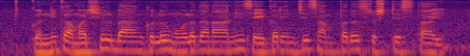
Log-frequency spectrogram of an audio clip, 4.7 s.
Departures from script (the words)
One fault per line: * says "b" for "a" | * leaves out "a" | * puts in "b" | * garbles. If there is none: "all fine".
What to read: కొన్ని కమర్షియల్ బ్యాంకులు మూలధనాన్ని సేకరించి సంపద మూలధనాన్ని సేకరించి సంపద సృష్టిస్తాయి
* leaves out "మూలధనాన్ని సేకరించి సంపద"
